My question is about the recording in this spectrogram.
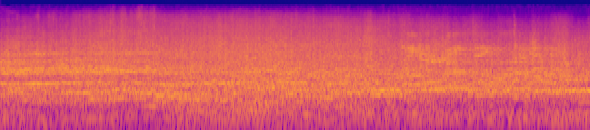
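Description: Several dirt-track race trucks' engines running together at speed around the oval, a loud, steady engine drone.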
